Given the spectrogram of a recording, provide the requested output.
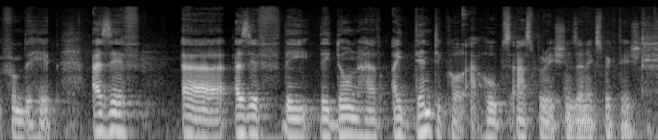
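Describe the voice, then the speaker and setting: At a moderate pace, a man speaks with an Iranian accent. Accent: Iranian (Persian) English. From southern Iran. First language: Persian. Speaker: professor of comparative literature. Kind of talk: interview conversation.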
